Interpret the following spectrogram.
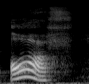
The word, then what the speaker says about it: off: And then in the word off, the FF is pronounced like F. Just right, off.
